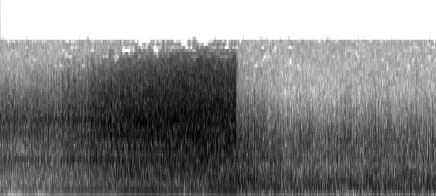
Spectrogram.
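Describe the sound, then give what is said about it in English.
A bus carrying desert commuters to work at the Blue Streak rocket test range rumbles along with a steady low engine drone and broad, loud road noise. Partway through, the sound abruptly dulls and the engine hum drops away while the rolling noise continues. “But for her, it's more than a bus ride away.”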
